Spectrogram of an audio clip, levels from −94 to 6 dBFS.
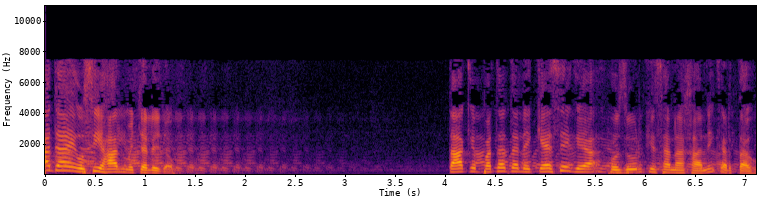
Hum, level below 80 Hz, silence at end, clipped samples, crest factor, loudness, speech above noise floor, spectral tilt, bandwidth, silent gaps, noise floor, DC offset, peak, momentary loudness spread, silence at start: none; -62 dBFS; 0 s; under 0.1%; 20 dB; -22 LUFS; 42 dB; -5.5 dB/octave; 8 kHz; none; -64 dBFS; under 0.1%; -4 dBFS; 7 LU; 0 s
